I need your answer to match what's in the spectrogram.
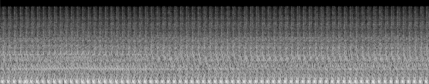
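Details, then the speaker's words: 1990s John Deere RX73 barn-find riding mower running: steady even exhaust pulses about 3.5 per second, no misses or knocks, smooth running. "well that is smooth running though"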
